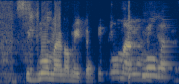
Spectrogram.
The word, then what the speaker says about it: sphygmomanometer: So what is the instrument pronunciation? How to read? Sphygmomanometer.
